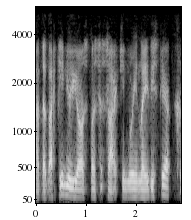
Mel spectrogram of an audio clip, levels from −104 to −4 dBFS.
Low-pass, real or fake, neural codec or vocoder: 5.4 kHz; fake; codec, 16 kHz, 1 kbps, FreqCodec, larger model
